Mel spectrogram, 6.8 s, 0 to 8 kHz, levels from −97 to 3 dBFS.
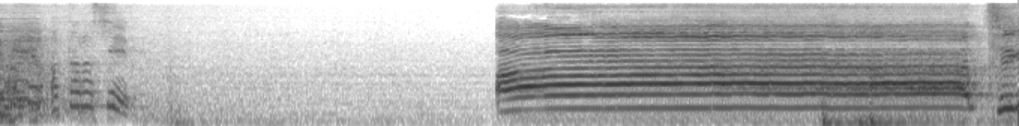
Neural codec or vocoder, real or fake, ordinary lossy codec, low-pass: codec, 16 kHz in and 24 kHz out, 2.2 kbps, FireRedTTS-2 codec; fake; MP3, 64 kbps; 7.2 kHz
